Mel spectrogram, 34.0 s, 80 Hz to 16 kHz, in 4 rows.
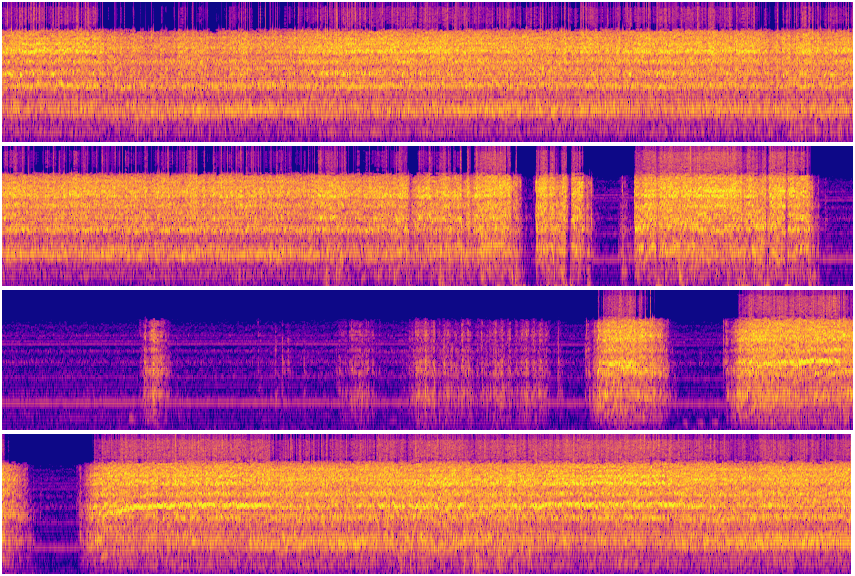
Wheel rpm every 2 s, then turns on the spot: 210, 220, 230, 230, 230, 230, 200, 150, 70, 0, 10, 40, 100, 140, 210, 210, 210.
20-22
